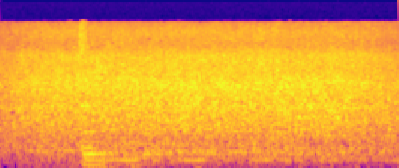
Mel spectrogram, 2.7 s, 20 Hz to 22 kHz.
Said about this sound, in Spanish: Un río subterráneo y cristalino, el Padirac, se desliza por estas galerías para desembocar 20 kilómetros más adelante en el río Dordoña.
